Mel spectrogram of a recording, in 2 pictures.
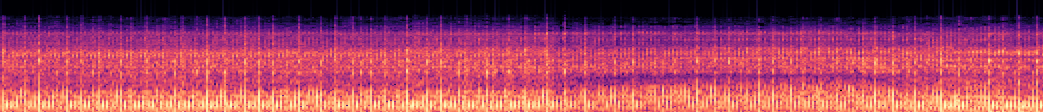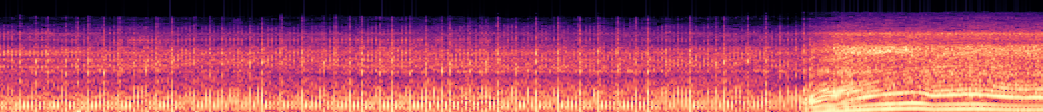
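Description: Top-handle chainsaw running under load, cutting across an oak trunk. Near the end the saw gets louder and its engine note climbs and then falls.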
